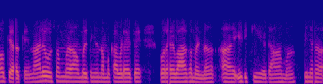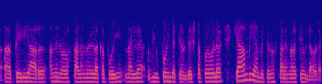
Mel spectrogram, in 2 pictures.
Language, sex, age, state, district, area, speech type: Malayalam, male, 30-45, Kerala, Idukki, rural, conversation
